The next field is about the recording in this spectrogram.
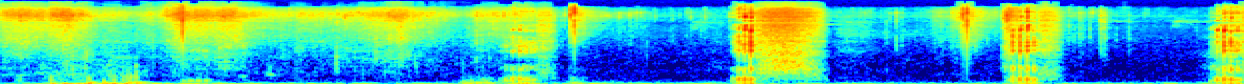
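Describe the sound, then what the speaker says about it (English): A pig grunting and snorting while being loaded into a cage on a farm, several close, low, irregular grunts alongside rustling movement. "If you know anything about pigs, they're not super easy at loading up because they just kind of do what they want"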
